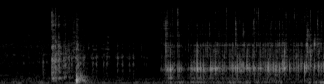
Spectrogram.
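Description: Hot water pours from a kettle into an Aeropress coffee maker, a steady close liquid fill with a gurgling, rising pitch, preceded by a few brief clinks and splashes, with no talking.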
